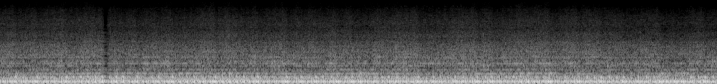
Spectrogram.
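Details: Nissan SR20 in a 240 on first start after engine install, open downpipe: loud, raspy run with a choppy, uneven beat instead of a steady pulse; engine misfire, cause unconfirmed, owner suspects bad original gas.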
